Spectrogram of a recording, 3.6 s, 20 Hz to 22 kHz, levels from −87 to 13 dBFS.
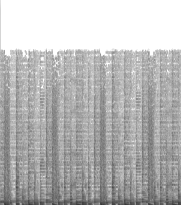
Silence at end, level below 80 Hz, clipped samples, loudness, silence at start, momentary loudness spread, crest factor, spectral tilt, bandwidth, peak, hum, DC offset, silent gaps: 0 s; -28 dBFS; under 0.1%; -17 LUFS; 0 s; 2 LU; 14 dB; -5 dB/octave; 17 kHz; -2 dBFS; none; 2%; none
